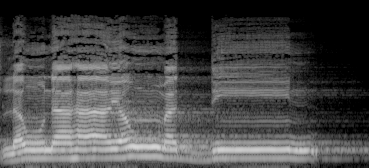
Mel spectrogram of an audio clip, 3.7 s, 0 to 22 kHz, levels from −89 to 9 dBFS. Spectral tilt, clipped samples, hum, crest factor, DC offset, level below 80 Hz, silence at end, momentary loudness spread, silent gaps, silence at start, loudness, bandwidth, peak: -5 dB/octave; under 0.1%; none; 12 dB; under 0.1%; -62 dBFS; 0 s; 9 LU; none; 0 s; -15 LUFS; 15 kHz; -4 dBFS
